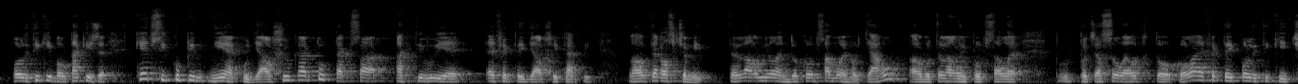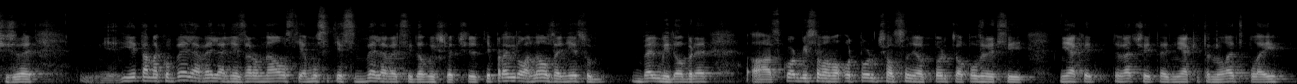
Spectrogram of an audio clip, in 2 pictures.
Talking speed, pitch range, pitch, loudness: 180 wpm, 125-155 Hz, 135 Hz, -31 LUFS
